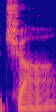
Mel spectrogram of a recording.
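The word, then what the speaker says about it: 刹: The cha, when pronounced sha, literally translates to break, like break on a car. But I am pretty sure it is meant to be pronounced cha here, which has to do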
